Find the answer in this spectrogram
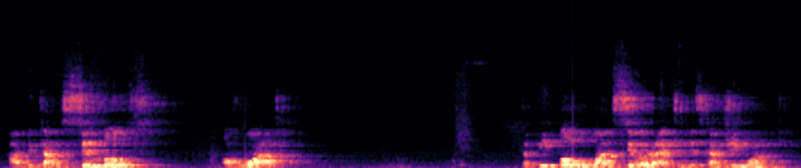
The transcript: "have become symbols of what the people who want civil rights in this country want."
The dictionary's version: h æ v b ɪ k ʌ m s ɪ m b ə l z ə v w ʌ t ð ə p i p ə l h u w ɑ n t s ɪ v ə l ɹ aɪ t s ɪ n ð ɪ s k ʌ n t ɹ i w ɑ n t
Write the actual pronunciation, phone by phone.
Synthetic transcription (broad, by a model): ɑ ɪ b ɪ k ʌ m s ɪ m b ə l z ə v w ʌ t ð ə p i p ə l h u w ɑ n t s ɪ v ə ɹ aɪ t ɪ n ð ɪ s k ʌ n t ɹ i w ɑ n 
